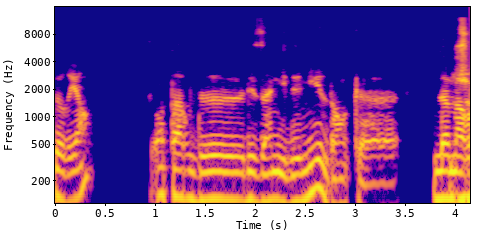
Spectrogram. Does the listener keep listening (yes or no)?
yes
